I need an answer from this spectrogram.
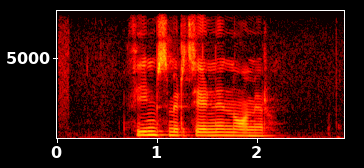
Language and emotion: Russian, neutral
